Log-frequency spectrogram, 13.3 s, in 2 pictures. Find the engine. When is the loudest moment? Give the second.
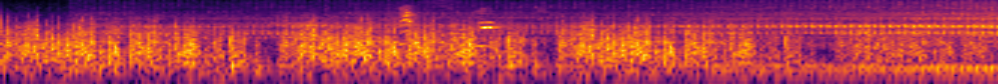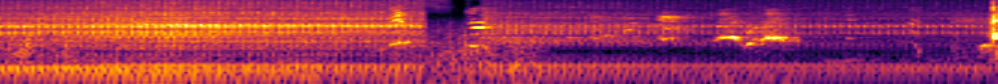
8 s.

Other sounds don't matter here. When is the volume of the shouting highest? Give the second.
10 s.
